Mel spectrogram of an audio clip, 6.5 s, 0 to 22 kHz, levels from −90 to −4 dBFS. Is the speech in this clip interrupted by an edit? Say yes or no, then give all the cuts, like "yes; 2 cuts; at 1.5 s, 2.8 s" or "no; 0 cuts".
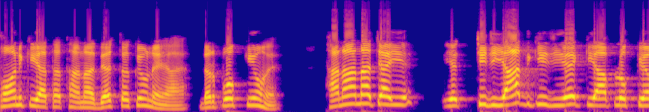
yes; 1 cut; at 4.3 s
